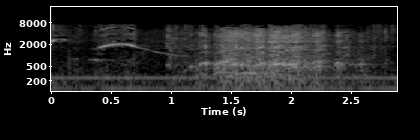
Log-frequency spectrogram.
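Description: A man's wolf whistle at a passing woman, from in front of a drugstore, a single bright glide that swoops up and falls away, followed by a louder, noisy burst of commotion that fills the rest of the moment.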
